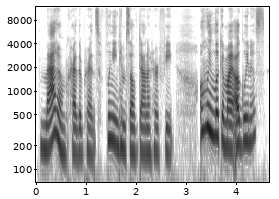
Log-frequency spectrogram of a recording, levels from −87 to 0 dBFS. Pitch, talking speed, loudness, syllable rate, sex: 205 Hz, 195 wpm, -21 LUFS, 5.6 syllables/s, female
